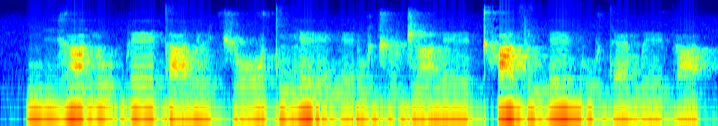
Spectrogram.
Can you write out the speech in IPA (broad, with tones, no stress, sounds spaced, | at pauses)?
ŋ iː˨ ɣ ã˦ n uː˦ b eː˦ t a˨ l ɪ˨˦ t͡ʃ oː˨˦ t ĩ˨˦ ɾ eː˨ n e˨ ɾ u˨ d͡ʒ u˨˦ d͡ʒ ã˨ l eː˨ kʰ a˦ t i˨ ŋ eː˦ ɡ uː˨ d ɛ˨ m eː˨ ɡ a˨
